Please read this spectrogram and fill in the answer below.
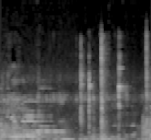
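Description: A high-pitched voice calling out with a gliding, wavering pitch, followed by a few short, sharp clicks about a second in.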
